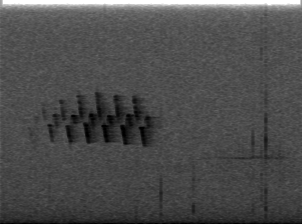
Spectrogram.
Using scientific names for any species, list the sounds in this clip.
Mniotilta varia, Junco hyemalis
